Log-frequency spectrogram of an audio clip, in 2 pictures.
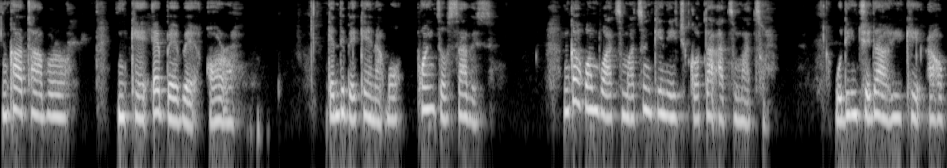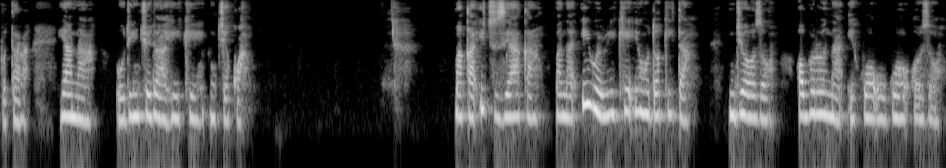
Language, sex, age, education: Igbo, female, 15-29, tertiary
